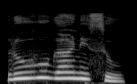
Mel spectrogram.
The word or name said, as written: ರೂಹುಗಾಣಿಸು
